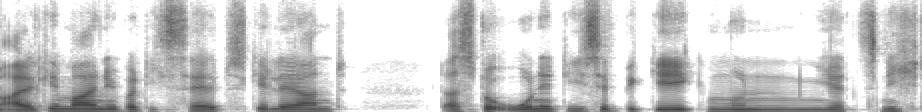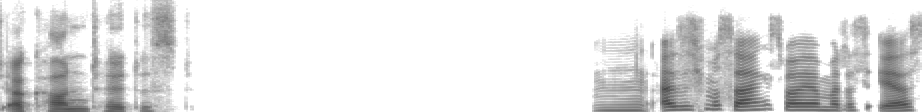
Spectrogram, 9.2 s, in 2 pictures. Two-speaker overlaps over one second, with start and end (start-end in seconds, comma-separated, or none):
none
